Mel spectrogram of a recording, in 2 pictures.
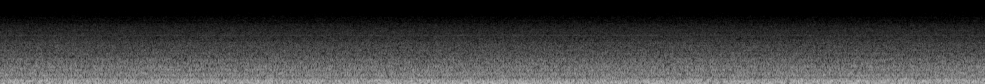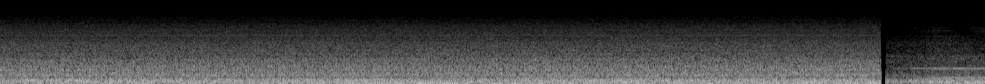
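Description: Airflow and the engines of an Airbus A320 roar steadily in the cockpit.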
